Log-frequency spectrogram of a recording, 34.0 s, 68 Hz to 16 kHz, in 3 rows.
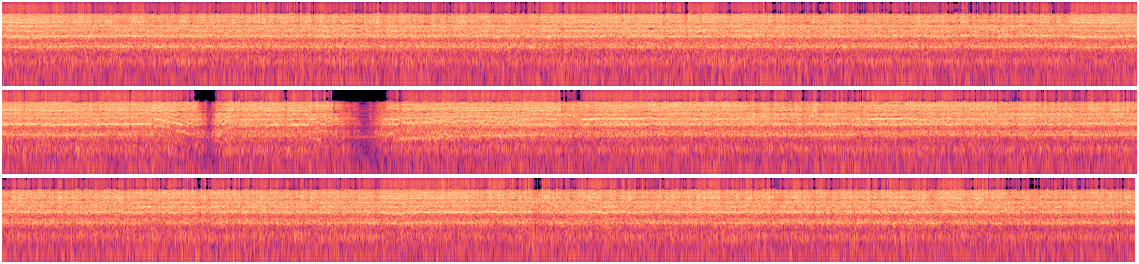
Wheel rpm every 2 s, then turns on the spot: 230, 230, 230, 230, 230, 230, 160, 120, 210, 230, 230, 230, 230, 230, 230, 230, 240.
none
